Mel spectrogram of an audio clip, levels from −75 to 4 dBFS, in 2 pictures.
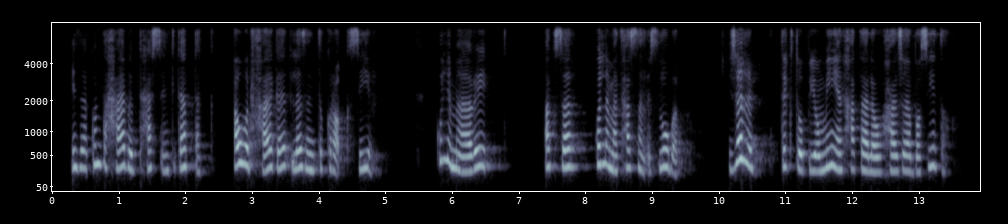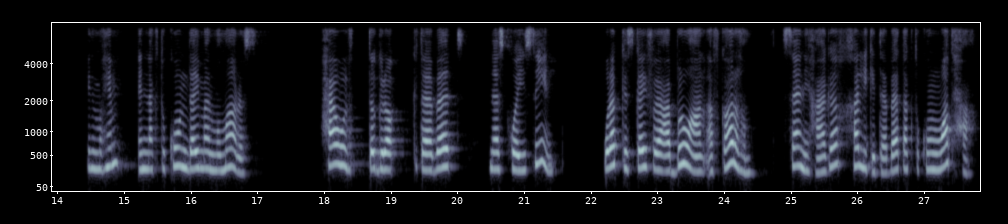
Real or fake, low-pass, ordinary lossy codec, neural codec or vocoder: fake; 7.2 kHz; Opus, 64 kbps; codec, 16 kHz, 0.9 kbps, LongCat-Audio-Codec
